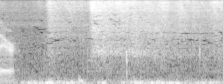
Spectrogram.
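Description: Drops of water hissing on a hot cast iron skillet in a water test of the pan's heat, the pan almost hot enough. The hiss thins briefly, then comes back stronger about a second in, over a low rumble.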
